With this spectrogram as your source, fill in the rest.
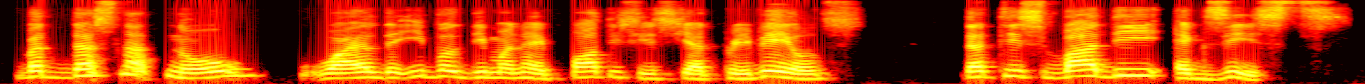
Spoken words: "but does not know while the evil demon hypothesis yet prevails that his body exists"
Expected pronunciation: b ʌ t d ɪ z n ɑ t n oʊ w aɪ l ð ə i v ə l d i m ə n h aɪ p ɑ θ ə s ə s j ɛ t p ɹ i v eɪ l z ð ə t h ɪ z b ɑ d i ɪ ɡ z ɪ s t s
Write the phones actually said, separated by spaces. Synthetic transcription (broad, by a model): b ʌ t d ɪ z n ɑ t n oʊ w aɪ l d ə i v ə l d i m ə n h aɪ p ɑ t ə s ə s j ɛ t p ɹ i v eɪ l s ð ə t h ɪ s b ɑ d i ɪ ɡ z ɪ s t s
